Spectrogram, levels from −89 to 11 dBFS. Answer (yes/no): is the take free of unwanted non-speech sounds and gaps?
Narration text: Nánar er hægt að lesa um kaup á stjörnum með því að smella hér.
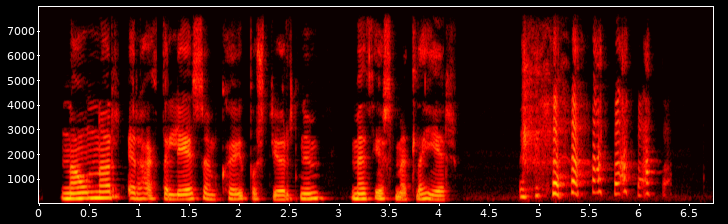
no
